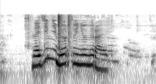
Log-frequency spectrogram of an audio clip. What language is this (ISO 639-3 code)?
rus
